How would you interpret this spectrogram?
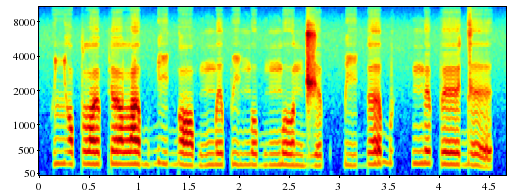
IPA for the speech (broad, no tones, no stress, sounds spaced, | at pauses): ʎ ɔ p lˠ ø p ɾ ø lˠ ə b ɠ i ɠ ɔ b ŋ͡m ɘ p i ŋ o b ŋ͡m o n d͡ʒ ø p k͡p i ɠ ə b | ŋ ø p ø d ɘ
